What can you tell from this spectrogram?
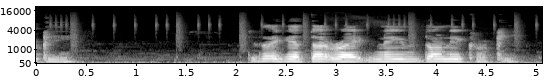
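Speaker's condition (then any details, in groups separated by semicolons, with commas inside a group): Quadriplegic cerebral palsy; uses one hand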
